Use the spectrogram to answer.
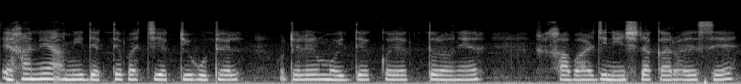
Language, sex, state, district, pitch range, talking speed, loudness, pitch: Bengali, female, Assam, Hailakandi, 215-230 Hz, 115 wpm, -15 LUFS, 225 Hz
